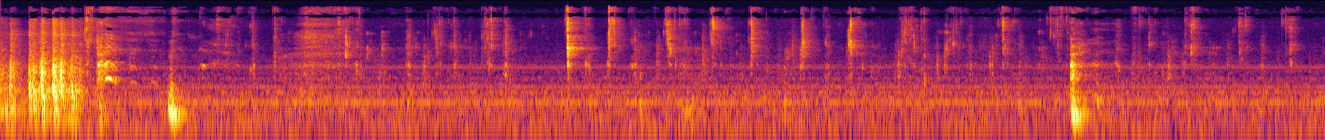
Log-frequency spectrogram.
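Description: Close-miked mouth chewing a mouthful of sushi: soft, wet clicks and smacks scattered through, after a short vocal sound at the start and with a brief hum near the end.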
